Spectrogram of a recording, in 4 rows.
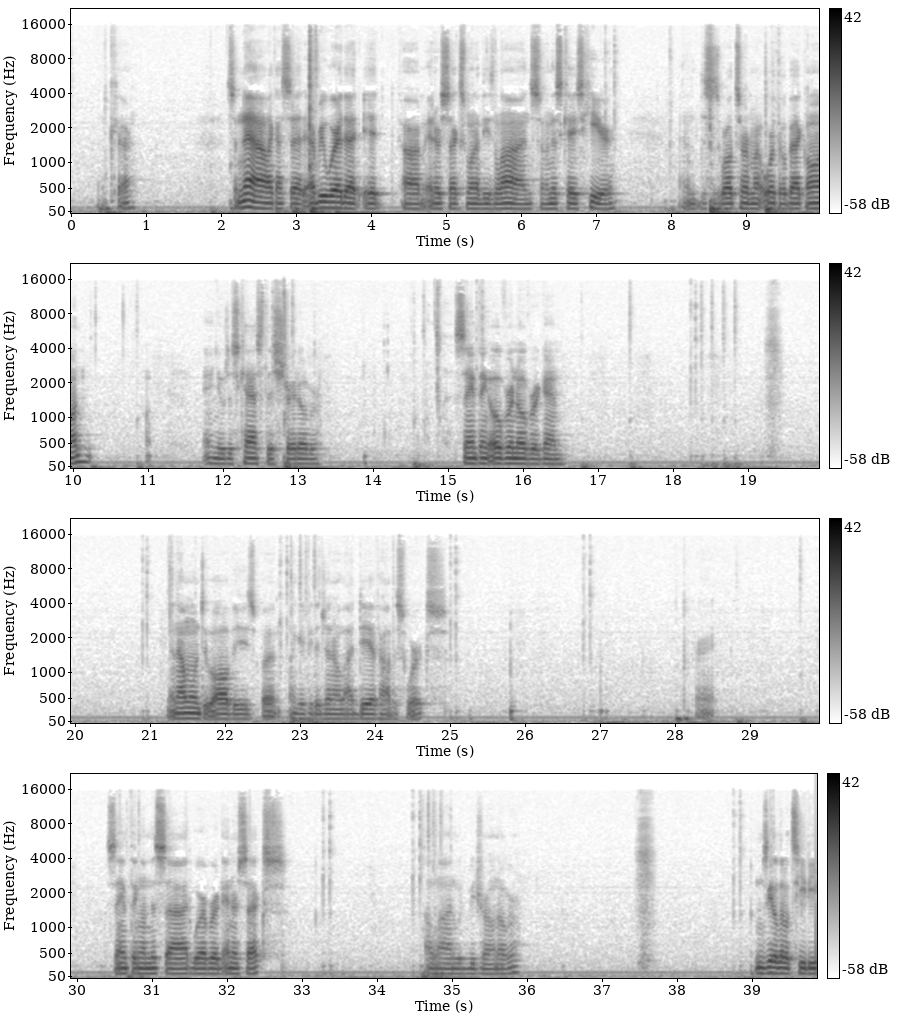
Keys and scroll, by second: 0.3 Escape, 1.8 space, 2.9 l, 3.2 space, 4.0 space, 9.2 F8, 10.2 space, 12.8 space, 14.5 space, 16.7 space, 18.4 space, 19.5 space, 22.9 space, 24.0 space, 28.0 super+z, 29.0 space, 30.6 space, 34.6 space.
